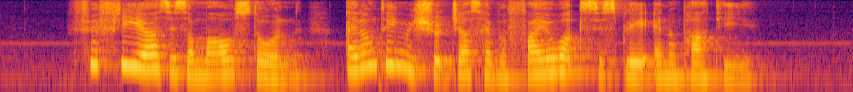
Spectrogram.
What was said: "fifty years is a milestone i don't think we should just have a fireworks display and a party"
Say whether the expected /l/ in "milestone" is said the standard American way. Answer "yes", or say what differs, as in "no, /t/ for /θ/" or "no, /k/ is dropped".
no, /w/ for /l/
